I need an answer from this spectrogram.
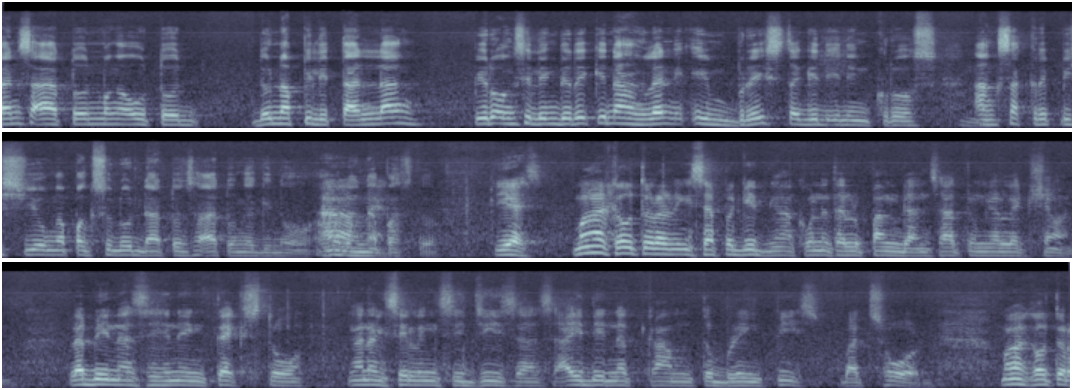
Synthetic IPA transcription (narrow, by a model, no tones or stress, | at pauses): ansɐʔaːt̪onmɐŋaʔut̪od̪̚ː | aʊnːɐpɪlɪt̪anlaŋ | pɛɾoʔɐŋsɪlɪŋd̪ɪɾɪkɪnahaŋlanɪʔɪmbɾɛst̪ɐɡɪd̪ʔɪnɪŋkɾos | ʔɐŋsɐkɾɪpisjoŋɐpɐɡsʊnod̪̚naːt̪o̞nsɐʔaːt̪onŋɐɡɪno̰ʔo̰ʔa̰lanapast̪o̰ɾ | jɛs | mɐŋakɐʊt̪oɾanɐŋɪsapɐɡɪd̪̚ŋaʔɐkonɐt̪alʊpaŋd̪ansɐʔaːt̪oŋɛlɛkʃon | lɐbinasɪhɪnɪŋt̪ɛkst̪o | ŋɐnɐɡsɪlɪŋsid͡ʒiːsɐsajd̪ɪd̪̚nat̪̚kamt̪ubɹɪŋpis | bat̪soɹd̪̚ | mɐŋakɐʔʊt̪oɾ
